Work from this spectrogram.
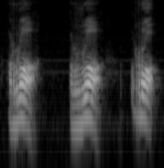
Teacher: लेकिन आप देखिए, जब आप रॉ को पढ़ रहे हैं ना, तो आप महसूस करेंगे कि जुबान जो है ना बार बार ऊपर तालों के साथ लग रही है, ऐसे। यानी जुबान जब उठती है ना, जुबान ऐसे हो जाती है, बेंड हो जाती है, यानी जुबान का ये वाला हिस्सा और ये बैक साइड जो है ना, दोनों ऊपर तालों के साथ लग जाती हैं।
